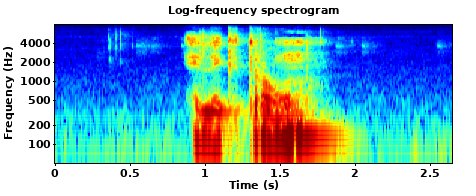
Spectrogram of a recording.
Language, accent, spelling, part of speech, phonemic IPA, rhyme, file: German, Austria, Elektron, noun, /ˈe(ː)lɛktʁɔn/, -ɔn, De-at-Elektron.ogg
- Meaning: 1. electron 2. electrum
